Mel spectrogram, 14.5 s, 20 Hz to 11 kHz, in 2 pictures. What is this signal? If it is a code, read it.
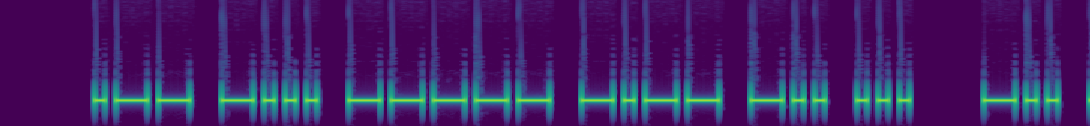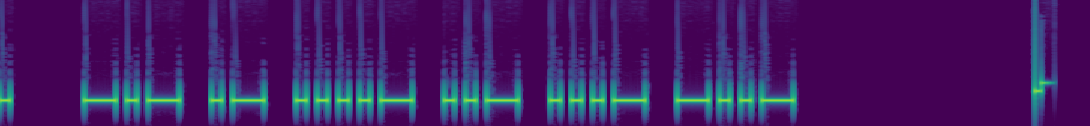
Morse code, heard as a keyed tone, about 17 wpm, 700 Hz. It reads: WB0YDS DE KA4UVX
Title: USA Callsign DE Callsign - 6 Characters - 17wpm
